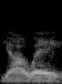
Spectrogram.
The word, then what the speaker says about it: Yahweh: a note on Yahweh the pronunciation of Yahweh probably is Yahweh it's true that the vows in Hebrew are lost but there is this push to make the name more mysterious than what it is it's probably linked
